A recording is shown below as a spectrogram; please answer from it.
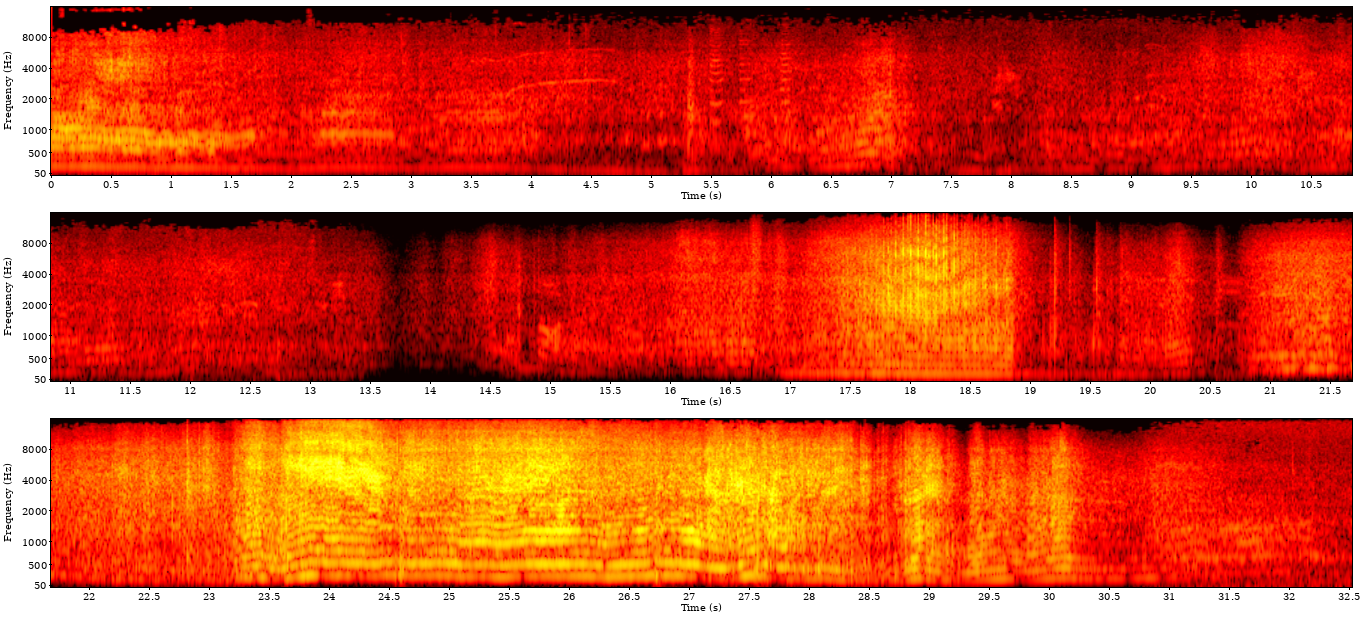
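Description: Rally cars driven hard one after another, their engines revving high and dropping through gear changes and lifts off the throttle. The loudest is a car accelerating flat out through the last several seconds.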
